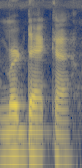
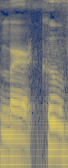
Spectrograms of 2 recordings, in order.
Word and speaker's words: Mura: uh mura looks like I could have uh mispronounced it or perhaps it's not a very common name for me to pronounce so I might have uh stated Mera in the previous video or something but uh to correct it it is mura so uh it's kind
